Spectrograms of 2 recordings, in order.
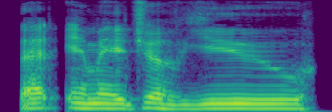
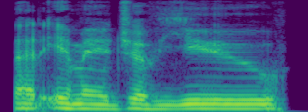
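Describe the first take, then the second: No difference in how they are said.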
